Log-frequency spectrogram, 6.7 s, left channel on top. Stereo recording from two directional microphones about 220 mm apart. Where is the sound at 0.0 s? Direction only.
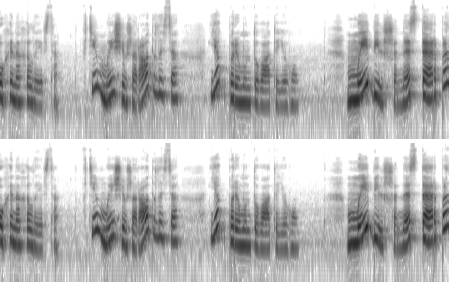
15° right (ahead or behind).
